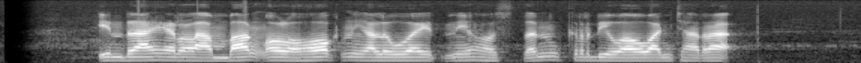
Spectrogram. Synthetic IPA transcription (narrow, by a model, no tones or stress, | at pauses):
ʔindɾaɦɛrlambaŋʔɔlɔɦɔk̚niŋaluwait̪̚niɦɔst̪ənkərdiwawaɲt͡ʃaɾa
